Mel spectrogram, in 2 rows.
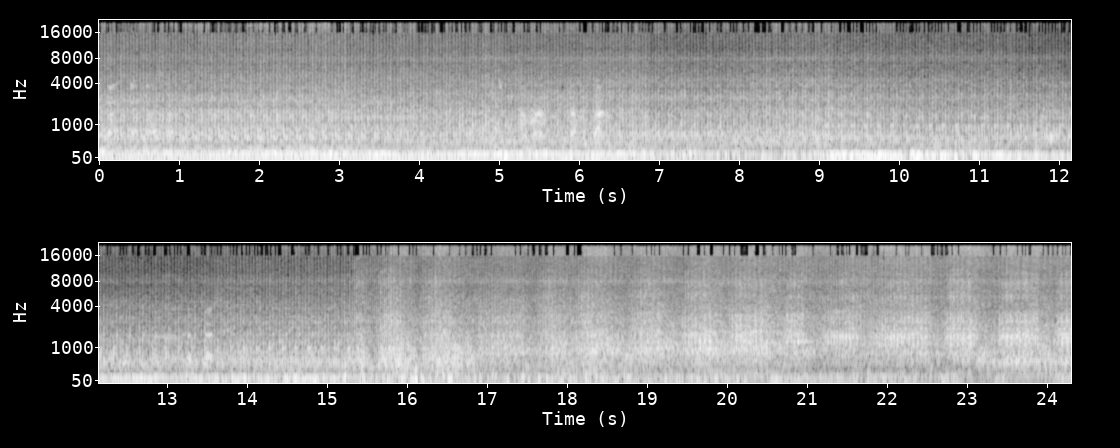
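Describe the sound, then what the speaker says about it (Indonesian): A 2009 Isuzu Panther LS Turbo diesel engine idles steadily once warmed up, a continuous low rumble with a knocking, ticking texture that holds throughout, heard up close. "stasionernya suaranya enak, jadi mesinnya memang mesin sehat"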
